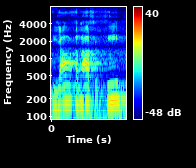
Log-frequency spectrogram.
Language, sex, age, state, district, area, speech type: Sindhi, male, 60+, Rajasthan, Ajmer, urban, spontaneous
